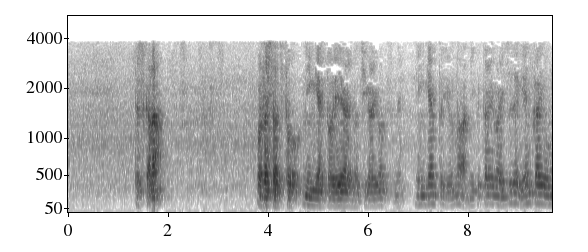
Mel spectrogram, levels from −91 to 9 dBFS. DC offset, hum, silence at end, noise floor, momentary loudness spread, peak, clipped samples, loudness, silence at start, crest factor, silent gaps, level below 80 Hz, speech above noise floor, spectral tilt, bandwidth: under 0.1%; none; 0 s; -41 dBFS; 24 LU; 0 dBFS; under 0.1%; -21 LUFS; 0 s; 20 dB; none; -66 dBFS; 21 dB; -9.5 dB/octave; 4 kHz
